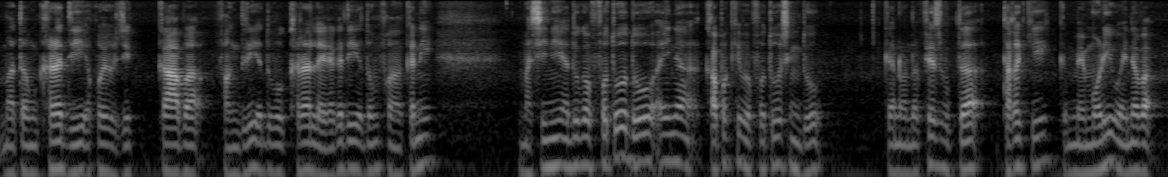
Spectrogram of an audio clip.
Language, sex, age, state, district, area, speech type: Manipuri, male, 30-45, Manipur, Imphal West, urban, spontaneous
